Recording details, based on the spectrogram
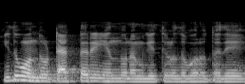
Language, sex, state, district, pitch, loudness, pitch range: Kannada, male, Karnataka, Koppal, 135 Hz, -17 LUFS, 135-155 Hz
